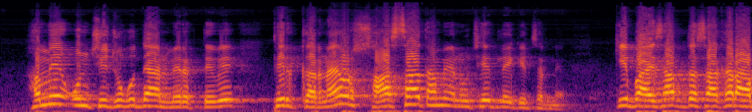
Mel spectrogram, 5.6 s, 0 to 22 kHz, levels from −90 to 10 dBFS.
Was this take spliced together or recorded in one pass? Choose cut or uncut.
cut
